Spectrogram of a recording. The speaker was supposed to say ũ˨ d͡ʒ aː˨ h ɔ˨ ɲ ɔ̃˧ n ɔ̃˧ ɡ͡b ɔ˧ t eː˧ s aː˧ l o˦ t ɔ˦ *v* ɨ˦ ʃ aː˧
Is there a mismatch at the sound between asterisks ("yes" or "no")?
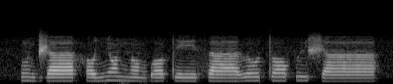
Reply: yes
